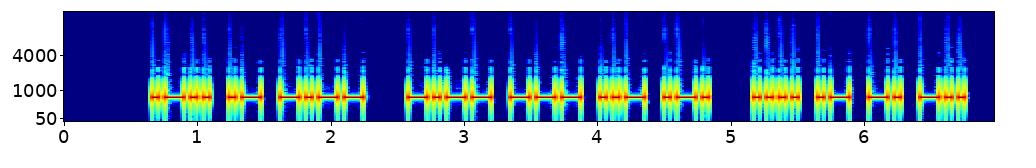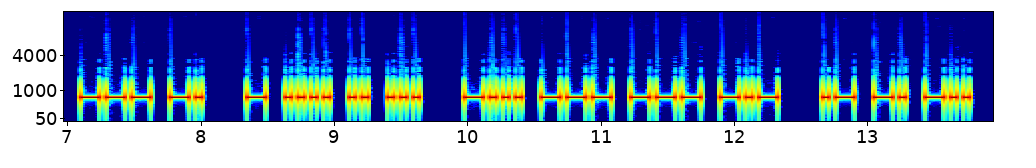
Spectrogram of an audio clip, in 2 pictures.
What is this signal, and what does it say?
Morse code, heard as a keyed tone, about 25 wpm, 700 Hz. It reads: LAY YOUR HAND ON THIS BOOK AND
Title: Sentences from Top 400 Words 25wpm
